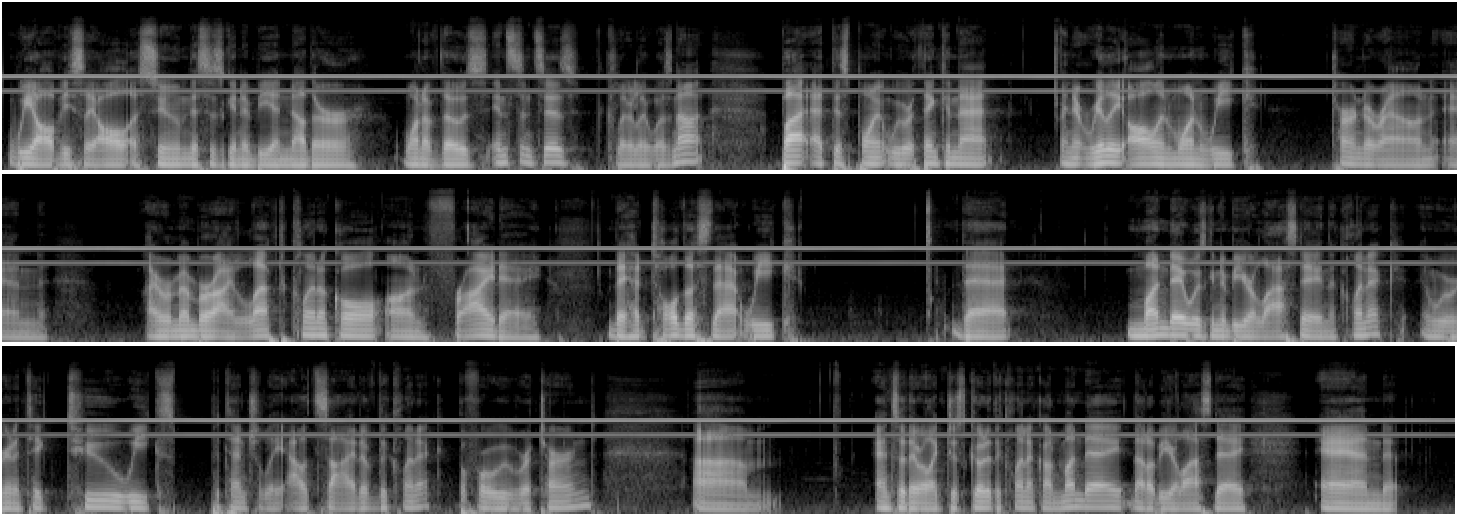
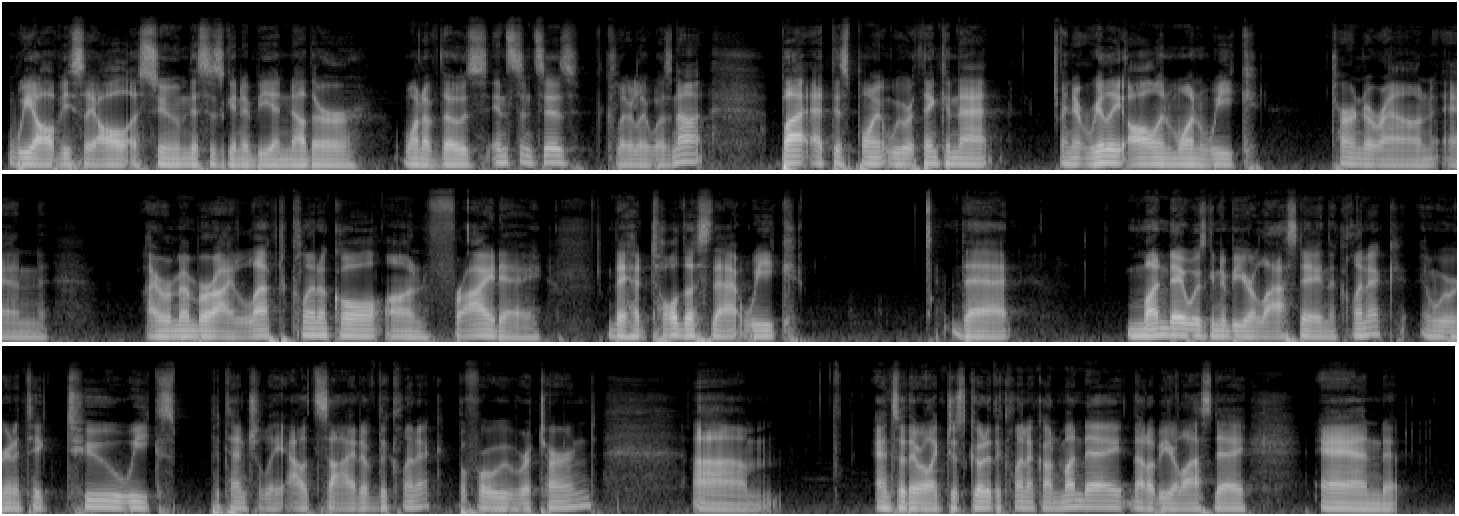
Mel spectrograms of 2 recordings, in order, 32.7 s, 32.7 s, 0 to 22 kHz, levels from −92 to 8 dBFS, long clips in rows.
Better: second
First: high-pitched whine; loud; throughout; 4 kHz, 6 dB below the speech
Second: none

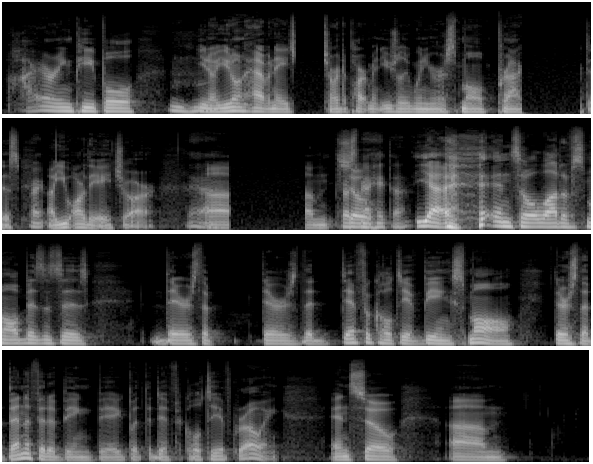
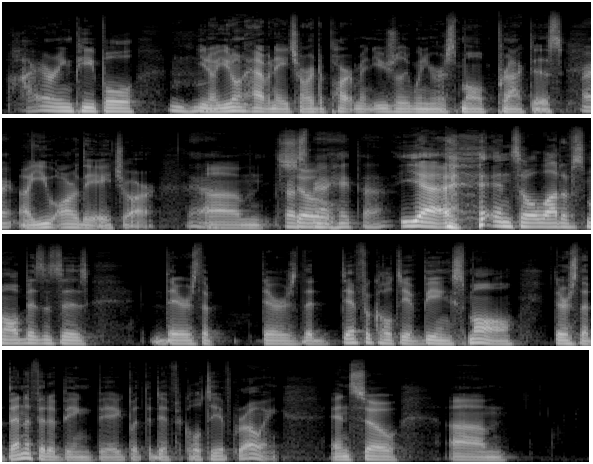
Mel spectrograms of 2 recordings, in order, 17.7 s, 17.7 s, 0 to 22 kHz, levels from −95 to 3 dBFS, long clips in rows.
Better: second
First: audio freezing; at 2 s, at 4 s and at 6 s for 0.5 s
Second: none

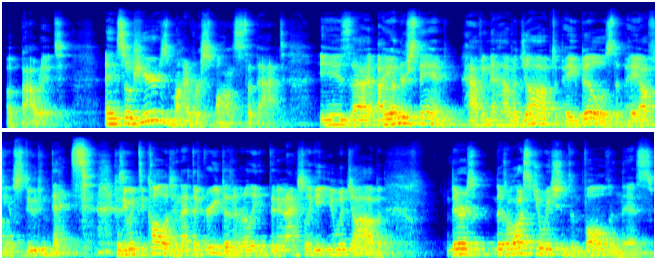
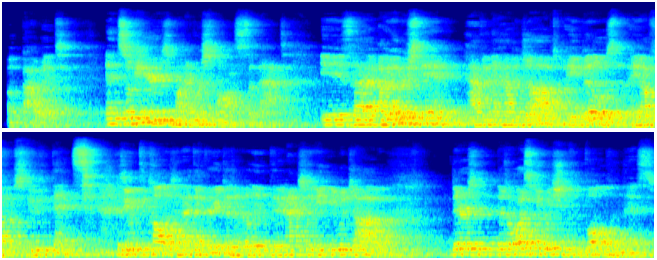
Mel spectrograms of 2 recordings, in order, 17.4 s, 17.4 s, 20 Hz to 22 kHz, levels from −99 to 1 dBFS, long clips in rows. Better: first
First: room echo; slight; dies away in 0.6 s // off-mic speech; somewhat distant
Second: room echo; strong; dies away in 2.5 s // off-mic speech; far

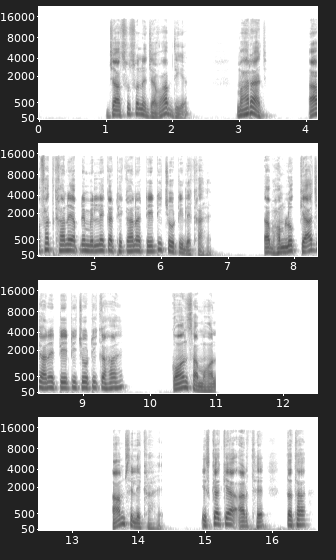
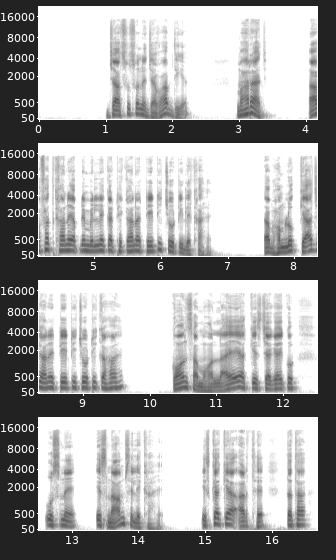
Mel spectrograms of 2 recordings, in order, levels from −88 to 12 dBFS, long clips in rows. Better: second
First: audio cutting out; at 11 s for 2.5 s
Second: none

